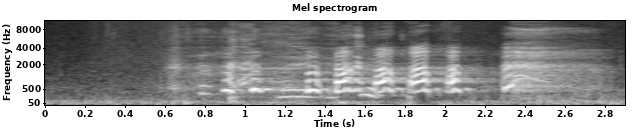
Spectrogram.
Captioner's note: laughing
